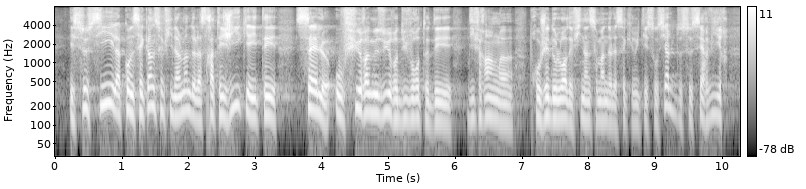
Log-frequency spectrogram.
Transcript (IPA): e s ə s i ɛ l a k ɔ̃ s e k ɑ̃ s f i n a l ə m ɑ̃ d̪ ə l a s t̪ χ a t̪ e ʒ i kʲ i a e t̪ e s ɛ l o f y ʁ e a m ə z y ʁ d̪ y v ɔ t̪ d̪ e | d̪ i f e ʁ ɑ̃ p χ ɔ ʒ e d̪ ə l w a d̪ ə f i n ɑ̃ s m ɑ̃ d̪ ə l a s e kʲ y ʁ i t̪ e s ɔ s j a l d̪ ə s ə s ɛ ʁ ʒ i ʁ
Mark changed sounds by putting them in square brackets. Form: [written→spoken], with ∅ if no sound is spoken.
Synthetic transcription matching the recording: e s ə s i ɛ l a k ɔ̃ s e k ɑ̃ s f i n a l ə m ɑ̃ d̪ ə l a s t̪ χ a t̪ e ʒ i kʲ i a e t̪ e s ɛ l o f y ʁ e a m ə z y ʁ d̪ y v ɔ t̪ d̪ e | d̪ i f e ʁ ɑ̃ p χ ɔ ʒ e d̪ ə l w a d̪ ə f i n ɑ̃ s m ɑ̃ d̪ ə l a s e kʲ y ʁ i t̪ e s ɔ s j a l d̪ ə s ə s ɛ ʁ [ʒ→v] i ʁ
